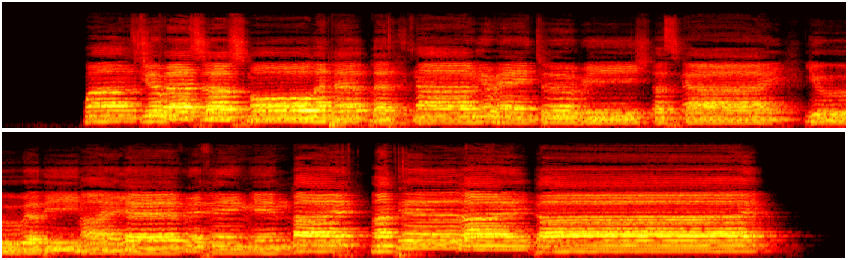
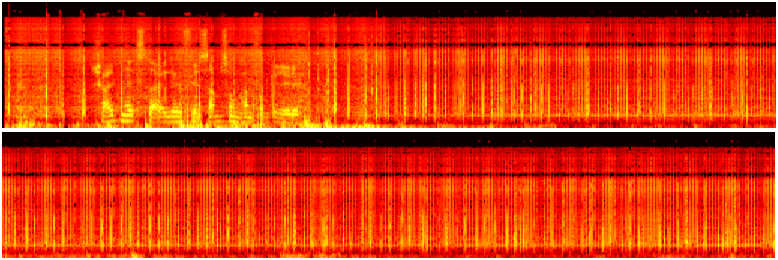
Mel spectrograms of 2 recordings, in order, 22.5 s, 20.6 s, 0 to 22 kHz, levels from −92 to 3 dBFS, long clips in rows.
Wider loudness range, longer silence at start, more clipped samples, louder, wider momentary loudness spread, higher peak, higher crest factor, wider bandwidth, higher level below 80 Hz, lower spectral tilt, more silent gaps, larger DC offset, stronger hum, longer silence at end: first, 8 LU vs 5 LU; first, 1.1 s vs 0 s; neither; about the same, -21 LUFS vs -22 LUFS; first, 11 LU vs 6 LU; about the same, -2 dBFS vs 0 dBFS; about the same, 18 dB vs 22 dB; second, 15 kHz vs 17.5 kHz; second, -56 dBFS vs -34 dBFS; first, -5.5 dB/octave vs -3 dB/octave; neither; neither; neither; first, 0.95 s vs 0 s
